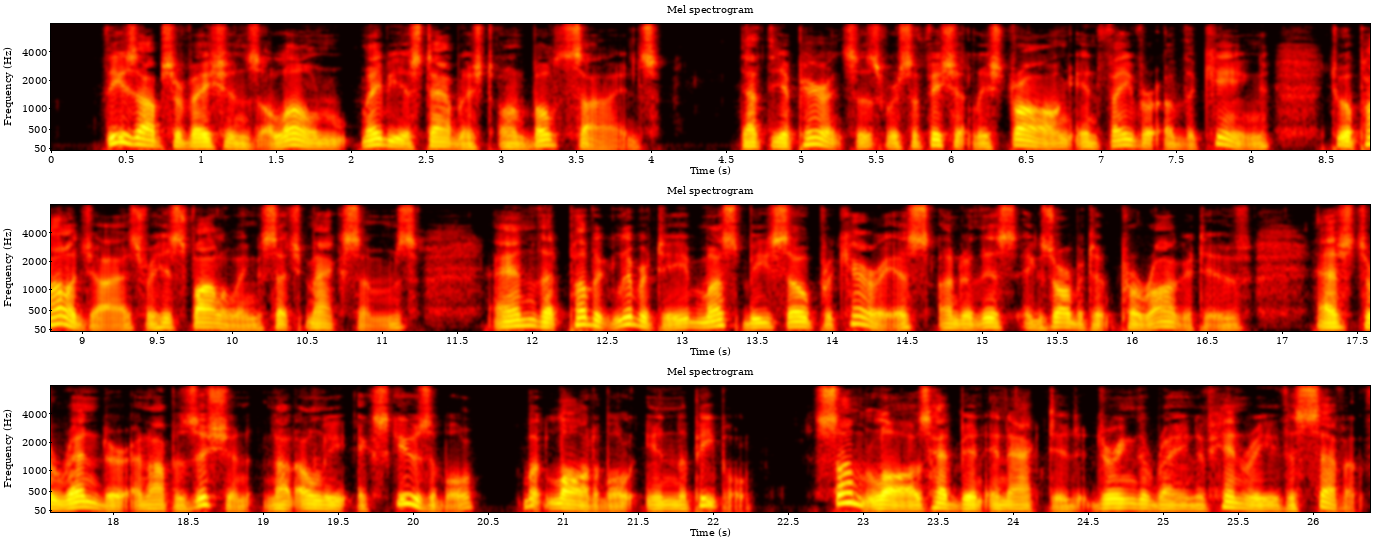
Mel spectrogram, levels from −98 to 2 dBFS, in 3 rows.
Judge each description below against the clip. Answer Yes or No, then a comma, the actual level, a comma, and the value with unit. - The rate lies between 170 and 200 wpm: No, average, 145 wpm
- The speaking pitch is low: Yes, very low, 95 Hz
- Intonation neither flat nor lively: Yes, average, 4.0 semitones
